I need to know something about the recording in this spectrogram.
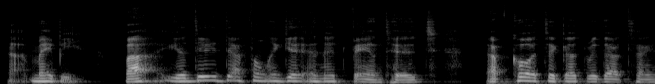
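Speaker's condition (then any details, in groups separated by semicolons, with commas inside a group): Cerebral palsy; speech intermittently affected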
